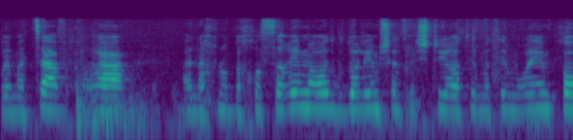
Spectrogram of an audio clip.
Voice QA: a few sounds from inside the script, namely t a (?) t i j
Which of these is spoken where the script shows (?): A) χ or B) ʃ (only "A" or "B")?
B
